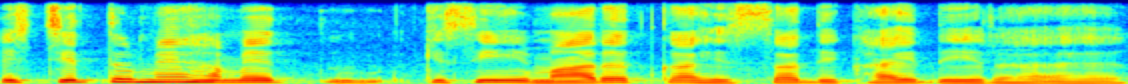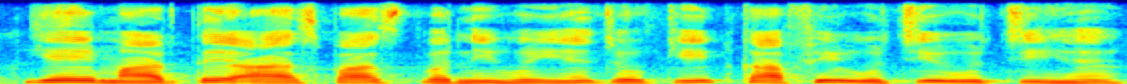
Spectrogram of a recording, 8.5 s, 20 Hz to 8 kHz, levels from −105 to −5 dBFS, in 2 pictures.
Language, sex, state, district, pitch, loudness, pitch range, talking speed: Hindi, female, Bihar, Araria, 165 Hz, -17 LUFS, 160-185 Hz, 165 wpm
